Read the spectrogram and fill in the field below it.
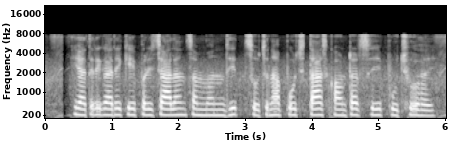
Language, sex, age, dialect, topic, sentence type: Magahi, male, 18-24, Southern, banking, statement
